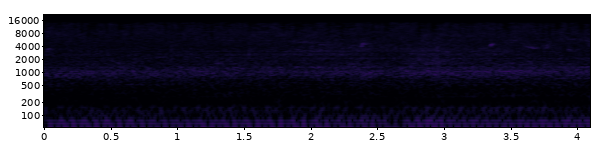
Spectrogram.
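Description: Class 70 diesel locomotive's V16 engine giving a low, steady, evenly pulsing rumble as it runs slowly forward while shunting.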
